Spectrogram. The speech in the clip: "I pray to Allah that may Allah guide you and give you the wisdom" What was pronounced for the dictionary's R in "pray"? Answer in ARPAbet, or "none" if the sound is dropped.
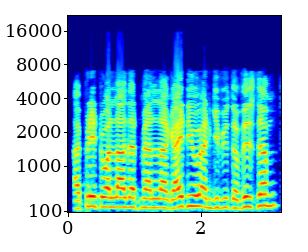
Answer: R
